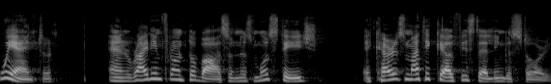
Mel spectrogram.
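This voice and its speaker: A man with a non-native accent, high-pitched with a bright, sharp tone, very wide pitch swings and a moderate pace, on a very clean recording with a silent background. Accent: non-native English, self-described terrible. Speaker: front-end developer, conference speaker. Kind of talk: conference talk. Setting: stage with audience. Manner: storytelling narration.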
